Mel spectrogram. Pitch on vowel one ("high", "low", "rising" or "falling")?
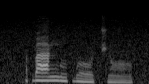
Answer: high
